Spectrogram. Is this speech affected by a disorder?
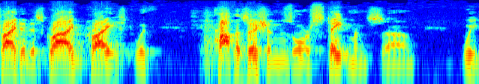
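No.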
